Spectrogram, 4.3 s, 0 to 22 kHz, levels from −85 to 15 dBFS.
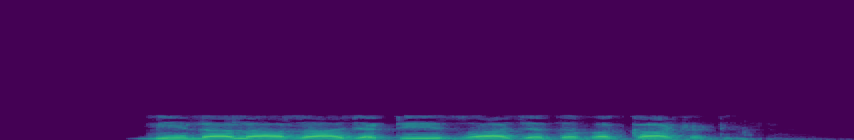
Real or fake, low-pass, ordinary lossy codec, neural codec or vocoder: real; 7.2 kHz; AAC, 16 kbps; none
